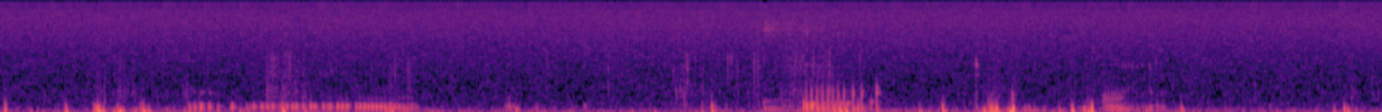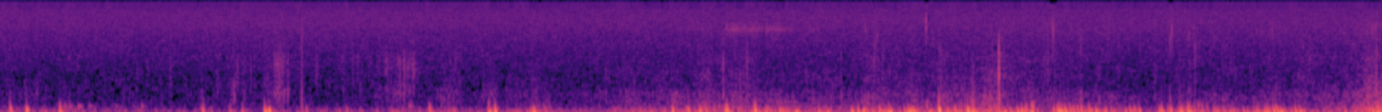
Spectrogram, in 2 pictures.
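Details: Morning stomach growling just after waking: low gurgling and rumbling bowel sounds with popping bubbles, ordinary borborygmi.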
